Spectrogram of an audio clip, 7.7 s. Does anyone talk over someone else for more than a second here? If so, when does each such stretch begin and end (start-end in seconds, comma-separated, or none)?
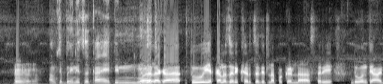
none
